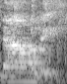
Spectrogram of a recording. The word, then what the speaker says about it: gnarly: And we're looking at the silent G in sign, design, assign, gnat, gnome, and gnarly. Now, if you have a look at that silent G, it's coming before an N, so you might like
